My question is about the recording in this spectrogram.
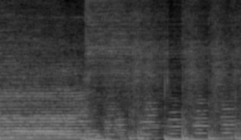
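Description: J-pop idol song played at a live show. A chord is held through the first second, then the music breaks into shorter notes over low beat thumps.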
